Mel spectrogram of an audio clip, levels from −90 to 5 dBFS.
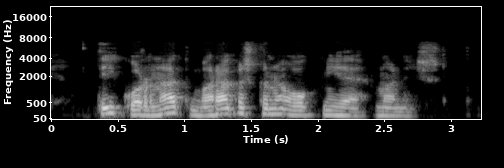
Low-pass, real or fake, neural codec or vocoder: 7.2 kHz; fake; codec, 16 kHz, 4.8 kbps, FACodec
